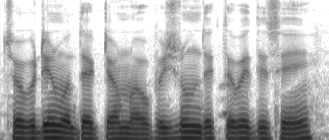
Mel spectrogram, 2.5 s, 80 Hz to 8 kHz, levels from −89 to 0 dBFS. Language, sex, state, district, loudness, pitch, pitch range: Bengali, male, West Bengal, Cooch Behar, -15 LUFS, 120 Hz, 115-125 Hz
